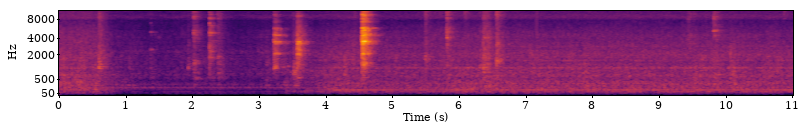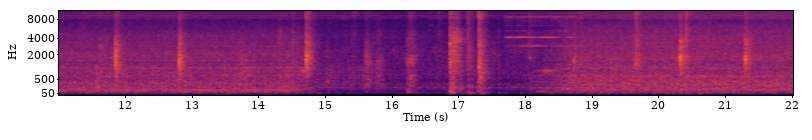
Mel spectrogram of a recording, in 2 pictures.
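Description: Indesit IDC8T3 condenser tumble dryer running, its drum turning with a steady low hum while the load knocks and clicks inside. Twice the running sound drops away for a few seconds, with a few sharper knocks, before it picks up again.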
